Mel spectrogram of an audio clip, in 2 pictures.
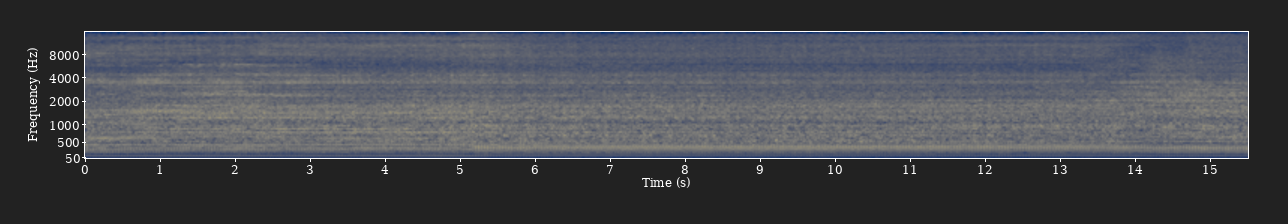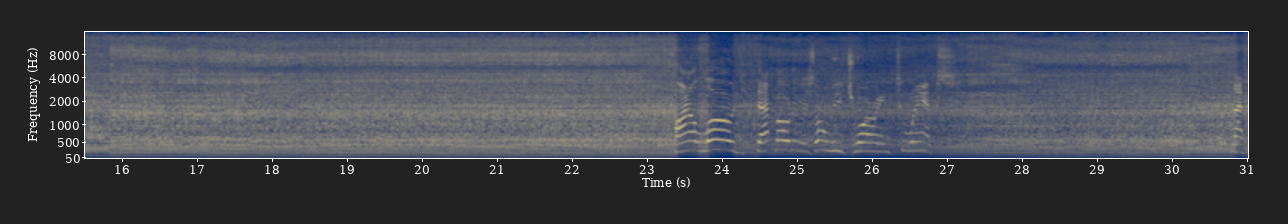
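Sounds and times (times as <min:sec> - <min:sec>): sawmill cutting a log: 0:00.0 - 0:31.0.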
